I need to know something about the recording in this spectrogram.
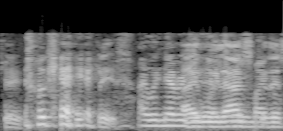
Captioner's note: laughter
